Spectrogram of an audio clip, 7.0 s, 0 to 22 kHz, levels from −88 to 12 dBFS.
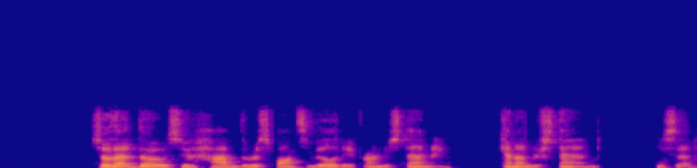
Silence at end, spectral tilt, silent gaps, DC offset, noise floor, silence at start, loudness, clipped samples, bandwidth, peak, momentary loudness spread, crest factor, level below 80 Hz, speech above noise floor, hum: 0 s; -5.5 dB/octave; none; under 0.1%; -86 dBFS; 0.95 s; -22 LUFS; under 0.1%; 8.2 kHz; -4 dBFS; 15 LU; 20 dB; -66 dBFS; 64 dB; none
